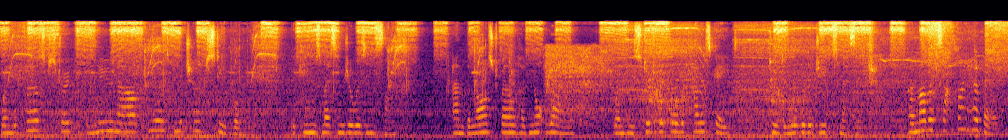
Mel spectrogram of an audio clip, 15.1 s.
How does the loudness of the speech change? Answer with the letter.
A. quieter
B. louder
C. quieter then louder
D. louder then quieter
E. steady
E.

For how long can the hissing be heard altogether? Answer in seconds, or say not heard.
15 s.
